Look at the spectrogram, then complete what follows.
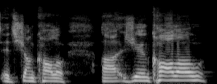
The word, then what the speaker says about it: Giancarlo Esposito: It's Giancarlo Esposito.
